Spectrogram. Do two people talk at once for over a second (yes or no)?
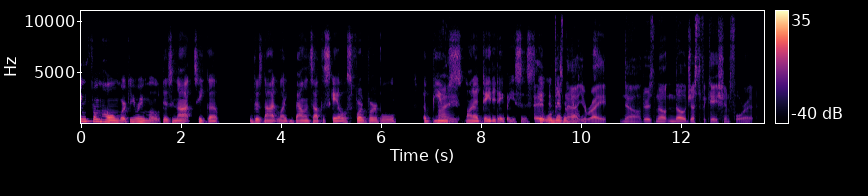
yes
